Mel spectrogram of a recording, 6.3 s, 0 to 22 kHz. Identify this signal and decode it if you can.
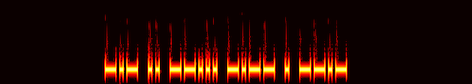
Morse code, heard as a keyed tone, about 25 wpm, 700 Hz. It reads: KI7YEQ
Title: USA Call Signs - 6 Characters - Repeated 3x - 25wpm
